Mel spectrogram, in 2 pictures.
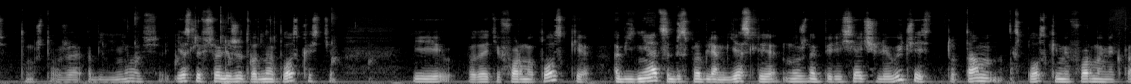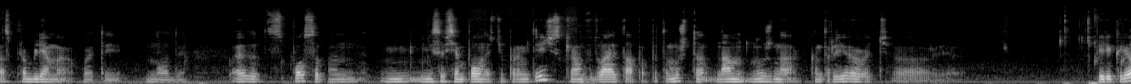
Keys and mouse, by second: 1.3-1.7 drag, 2.3 shift+click, 3.3 click, 11.8-13.0 drag, 14.0 click, 15.4 click, 22.2 shift+middle click.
